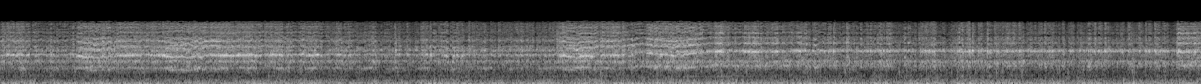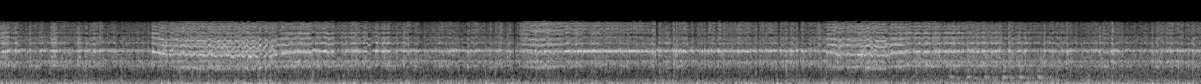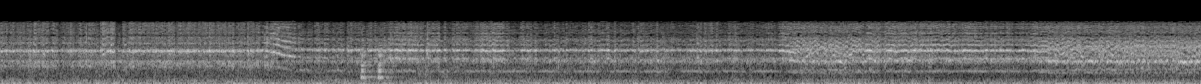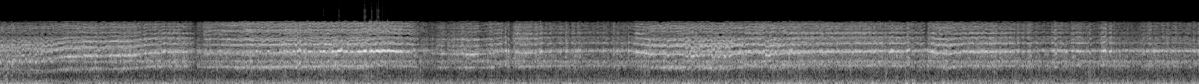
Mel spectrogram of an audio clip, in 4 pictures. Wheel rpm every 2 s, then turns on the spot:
200, 200, 200, 220, 230, 230, 230, 220, 230, 230, 220, 240, 230, 200, 160, 160, 160, 160, 190, 220, 220, 220, 230, 240.
none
